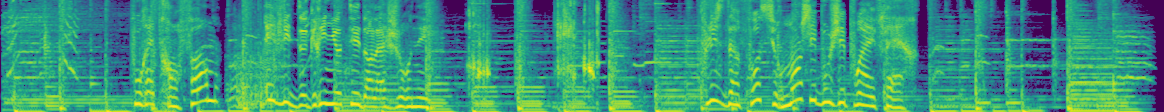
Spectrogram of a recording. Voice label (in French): SPOT, voix-off; FORME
